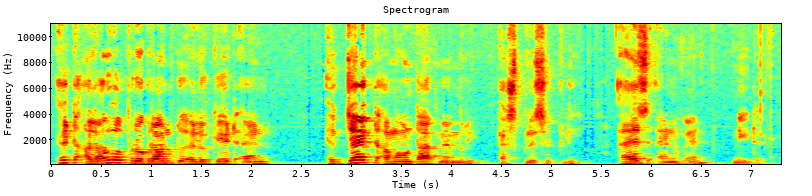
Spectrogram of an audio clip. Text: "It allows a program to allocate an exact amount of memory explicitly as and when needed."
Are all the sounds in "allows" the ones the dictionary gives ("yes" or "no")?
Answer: no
